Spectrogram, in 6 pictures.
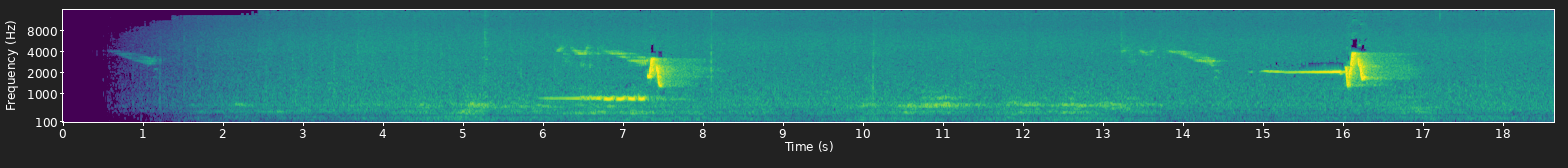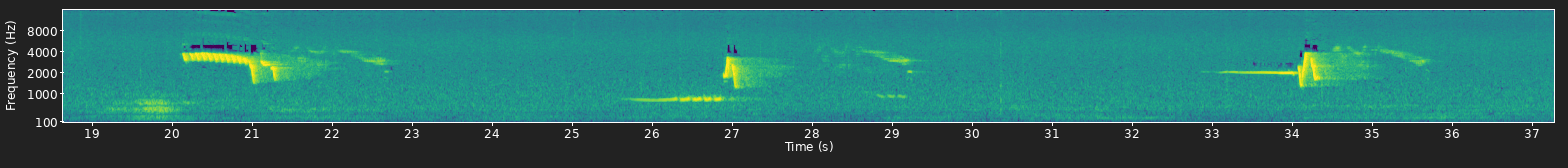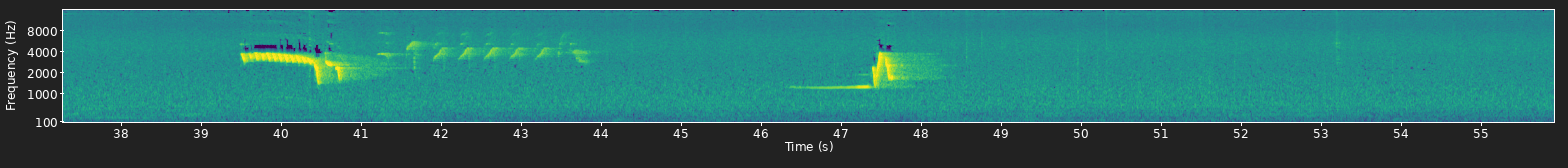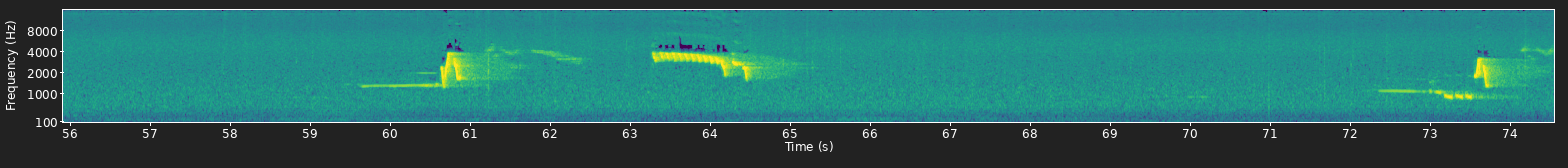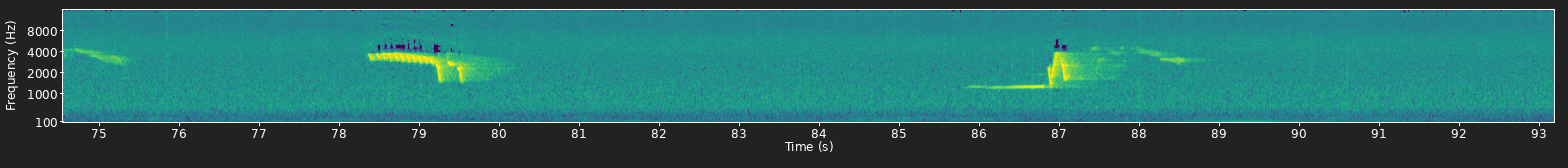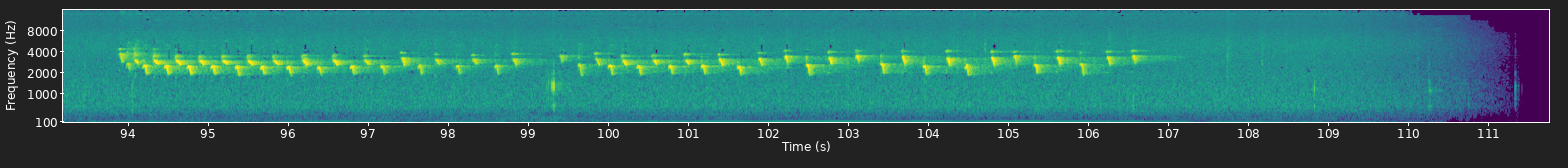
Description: ウグイス　Cettia diphoneウグイス科
三重県いなべ市　alt=700m
Mic: built-in Mic.
「谷渡り」が変わっている
他の自然音：ヒヨドリ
